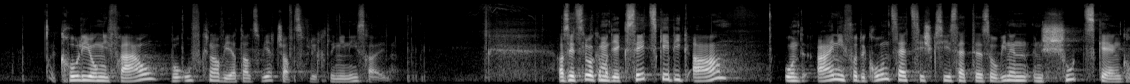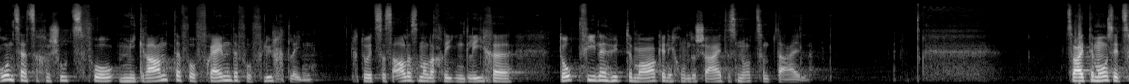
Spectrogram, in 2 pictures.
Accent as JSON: {"language": "German", "country": "Switzerland", "said": "wenn wir uns als Schweizer auch die Frage gefallen lassen, sind denn wir in unserer Schweizer Vergangenheit auch schon darauf angewiesen gewesen, dass andere Länder uns aufnehmen?"}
